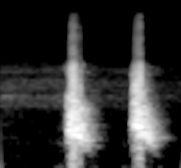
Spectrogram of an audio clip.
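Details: A Boston Terrier chasing a remote-control helicopter gives two short, sharp barks about half a second apart, each a brief bright burst, over a faint steady hiss.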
